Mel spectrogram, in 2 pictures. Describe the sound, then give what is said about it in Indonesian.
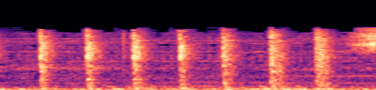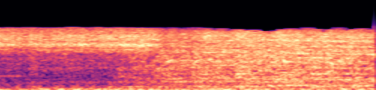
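A hammer strikes a nail in a regular series of sharp, evenly spaced knocks over a steady noise bed, which gives way to a continuous broad hiss. “Aku pun melanjutkannya. Dan memukul lagi paku itu.”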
